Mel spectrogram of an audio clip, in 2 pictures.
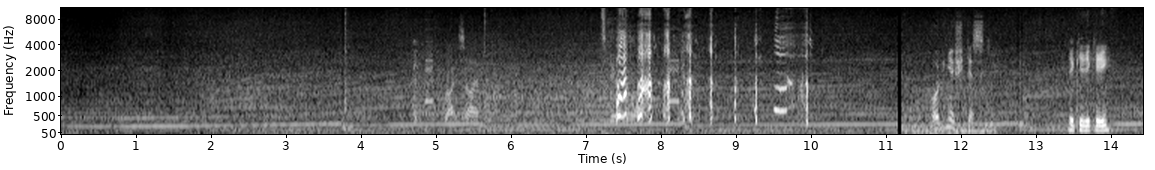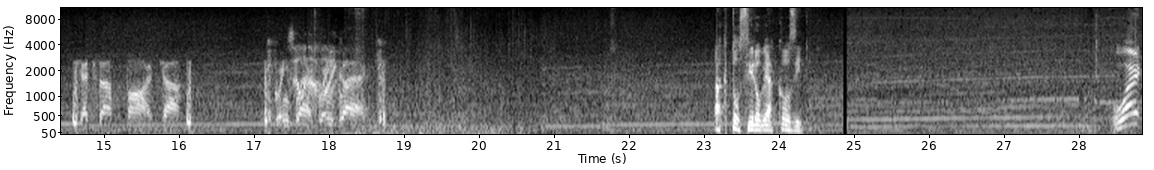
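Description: A racing car engine drones and changes pitch as gears shift.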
